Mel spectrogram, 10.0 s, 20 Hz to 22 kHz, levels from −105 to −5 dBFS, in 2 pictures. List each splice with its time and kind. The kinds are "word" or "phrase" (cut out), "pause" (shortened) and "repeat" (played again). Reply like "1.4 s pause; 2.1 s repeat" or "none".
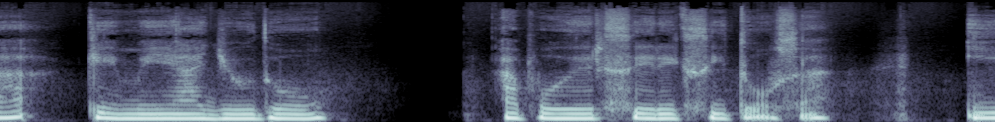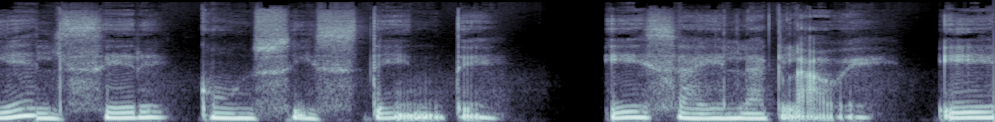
5.2 s word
